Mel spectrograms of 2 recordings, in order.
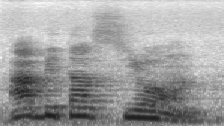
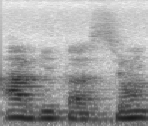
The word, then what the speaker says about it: habitación: Só que esse H, ele é um H voyelle, é um H muet, H mudo, certo? Então ele tem um comportamento de vogal.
